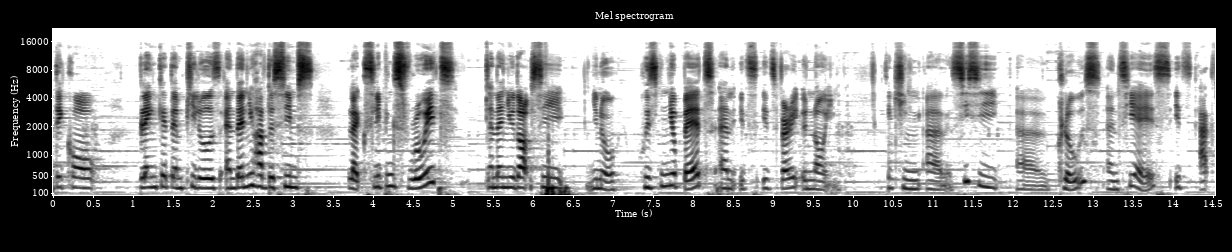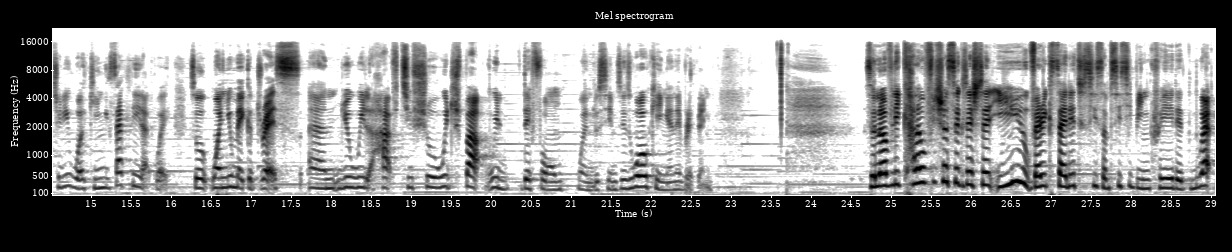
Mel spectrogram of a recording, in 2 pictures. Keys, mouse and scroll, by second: 9.3-12.3 middle drag, 13.0-14.9 middle drag.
